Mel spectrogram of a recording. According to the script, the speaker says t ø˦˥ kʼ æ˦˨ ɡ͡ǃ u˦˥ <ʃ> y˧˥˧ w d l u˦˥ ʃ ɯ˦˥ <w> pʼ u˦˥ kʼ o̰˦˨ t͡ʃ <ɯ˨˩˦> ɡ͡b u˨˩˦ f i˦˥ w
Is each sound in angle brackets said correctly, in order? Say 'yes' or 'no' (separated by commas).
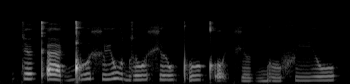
yes, yes, no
